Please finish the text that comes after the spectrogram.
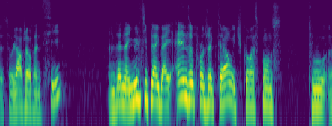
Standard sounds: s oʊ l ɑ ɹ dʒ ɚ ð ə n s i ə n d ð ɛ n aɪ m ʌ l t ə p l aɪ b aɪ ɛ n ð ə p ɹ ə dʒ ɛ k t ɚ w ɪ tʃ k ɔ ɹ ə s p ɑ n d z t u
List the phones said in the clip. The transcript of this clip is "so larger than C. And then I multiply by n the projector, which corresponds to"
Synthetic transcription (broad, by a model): s oʊ l ɑ ɹ dʒ ɚ ð ə n s i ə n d ð ɛ n aɪ m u l t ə p l aɪ b aɪ ɛ n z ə p ɹ ə dʒ ɛ k t ɚ w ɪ tʃ k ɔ ɹ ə s p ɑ n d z t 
